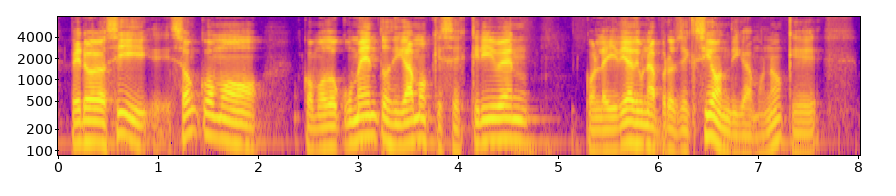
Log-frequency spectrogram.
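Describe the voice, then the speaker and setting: With a Rioplatense accent, a man talks at a fairly slow pace and medium pitch, his intonation lively, in a very clean recording with a silent background. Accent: Argentine Spanish (rioplatense). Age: 60s. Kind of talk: casual discussion. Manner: hesitant with filler words.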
